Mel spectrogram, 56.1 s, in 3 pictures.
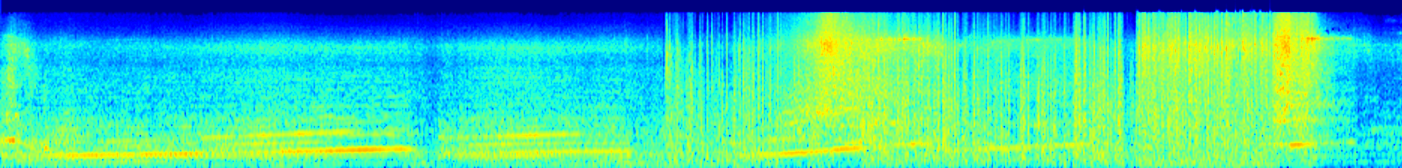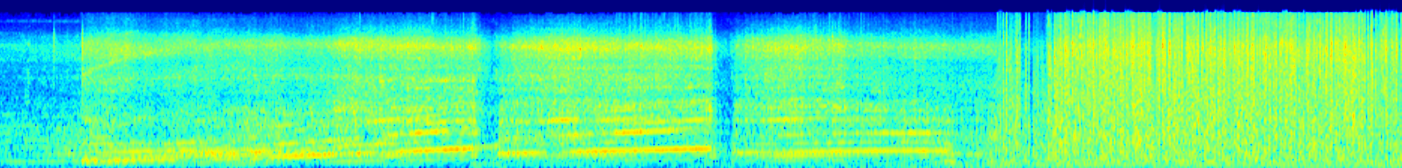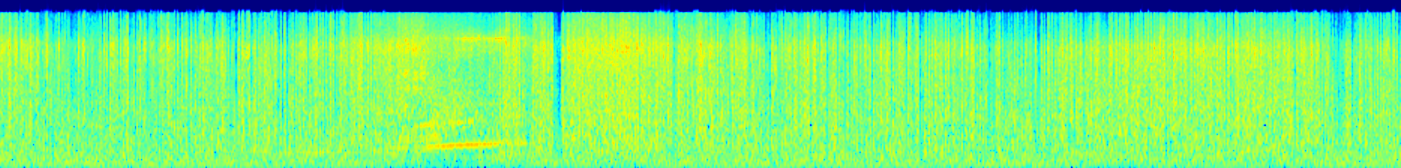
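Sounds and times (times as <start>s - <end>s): car engine accelerating hard: 0.0s - 56.0s
car passing at high speed: 16.6s - 33.8s
exhaust cracks: 29.5s - 42.9s.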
